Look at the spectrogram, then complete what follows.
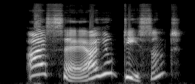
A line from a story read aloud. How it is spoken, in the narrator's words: Lady Ramkin boomed cheerfully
